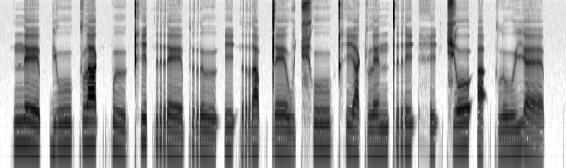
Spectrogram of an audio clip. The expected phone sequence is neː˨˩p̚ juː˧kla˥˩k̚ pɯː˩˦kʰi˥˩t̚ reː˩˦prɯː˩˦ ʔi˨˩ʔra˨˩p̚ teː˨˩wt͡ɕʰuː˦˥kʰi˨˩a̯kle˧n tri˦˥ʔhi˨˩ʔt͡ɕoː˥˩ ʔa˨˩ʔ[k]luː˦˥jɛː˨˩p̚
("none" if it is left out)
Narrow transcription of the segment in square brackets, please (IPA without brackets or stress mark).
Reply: k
